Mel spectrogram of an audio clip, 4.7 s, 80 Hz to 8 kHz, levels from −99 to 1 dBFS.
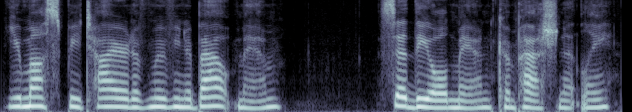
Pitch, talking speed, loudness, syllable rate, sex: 205 Hz, 165 wpm, -17 LUFS, 5.7 syllables/s, female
